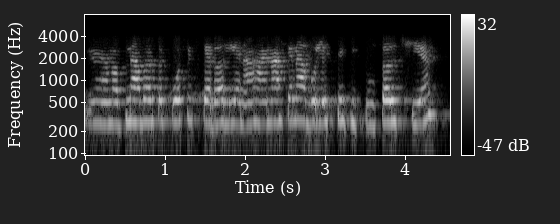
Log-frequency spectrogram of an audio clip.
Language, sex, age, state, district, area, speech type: Maithili, female, 18-30, Bihar, Samastipur, urban, conversation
